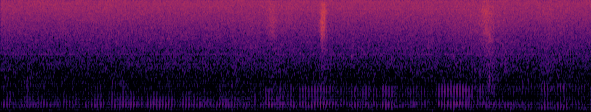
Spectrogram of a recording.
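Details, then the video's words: Pet cat purring softly and continuously in a low, rhythmic throb for several seconds, with a couple of faint brief hissy rustles. "Funny kitty sound"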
